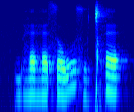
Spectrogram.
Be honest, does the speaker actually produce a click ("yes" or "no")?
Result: yes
